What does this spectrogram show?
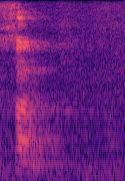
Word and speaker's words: son: SON, अब देखिए यहाँ पे है लिखा सन, SON, लेकिन हम लोग उच्चारण क्या कर रहे हैं? SON, सन।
